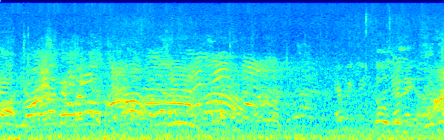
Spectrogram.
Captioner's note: supporters chatter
